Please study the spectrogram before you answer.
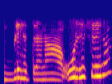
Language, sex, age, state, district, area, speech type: Kannada, female, 30-45, Karnataka, Uttara Kannada, rural, conversation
